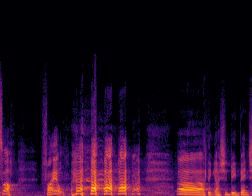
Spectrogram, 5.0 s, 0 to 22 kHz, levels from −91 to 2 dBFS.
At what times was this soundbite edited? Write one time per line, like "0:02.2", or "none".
none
